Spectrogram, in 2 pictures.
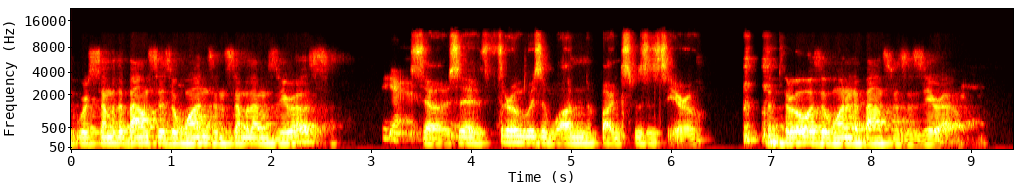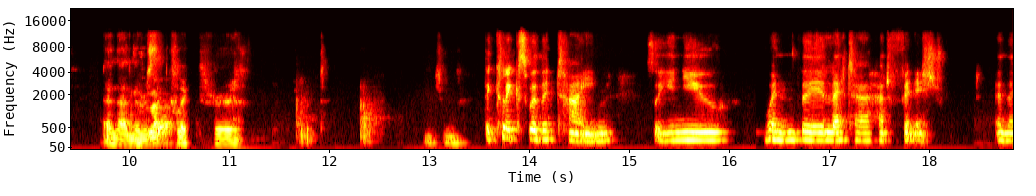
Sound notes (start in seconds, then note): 6.7 clears throat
